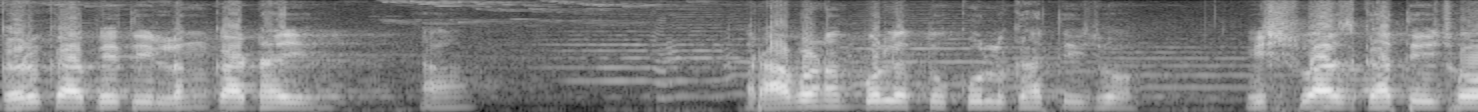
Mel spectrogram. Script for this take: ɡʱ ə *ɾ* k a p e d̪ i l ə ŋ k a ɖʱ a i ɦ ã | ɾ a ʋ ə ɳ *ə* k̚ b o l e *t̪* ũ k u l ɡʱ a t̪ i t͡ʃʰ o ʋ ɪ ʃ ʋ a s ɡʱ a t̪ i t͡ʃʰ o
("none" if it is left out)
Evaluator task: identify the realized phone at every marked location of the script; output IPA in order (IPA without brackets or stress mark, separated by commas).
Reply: ɾ, ə, t̪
